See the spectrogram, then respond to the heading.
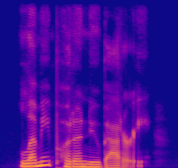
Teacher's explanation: In natural speech, your tongue taps the roof of your mouth, creating a soft D sound. Put a becomes put a and battery becomes battery. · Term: flap T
